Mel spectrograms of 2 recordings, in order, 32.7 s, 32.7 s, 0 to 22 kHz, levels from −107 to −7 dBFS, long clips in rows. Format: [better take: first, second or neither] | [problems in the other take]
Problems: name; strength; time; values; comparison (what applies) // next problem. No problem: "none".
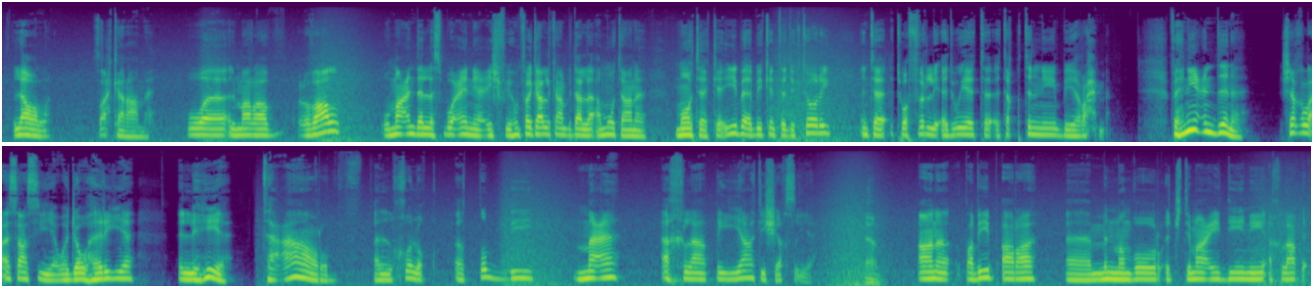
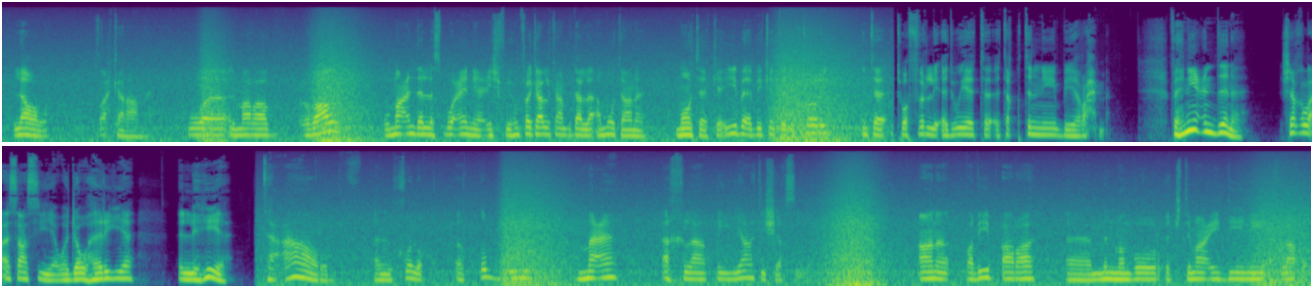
first | wind noise on the microphone; heavy; until 11 s and from 20 s on; 5 dB below the speech; occasional gusts in the first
